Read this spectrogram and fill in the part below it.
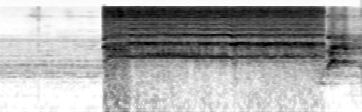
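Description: A woman screams shrilly and loudly.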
